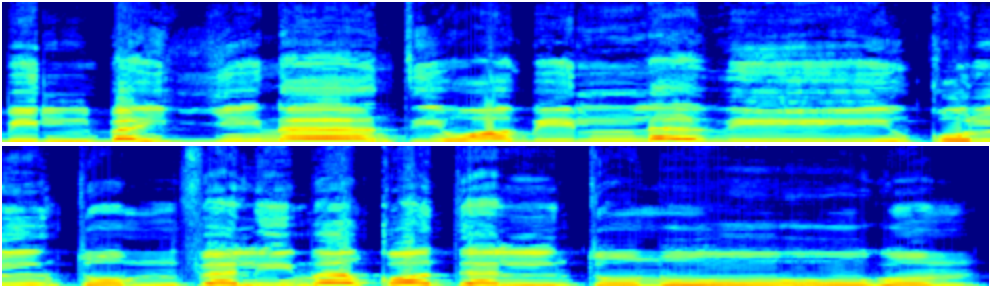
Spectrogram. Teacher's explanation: یہاں پہ جو الفاظ حروف آ رہے ہیں اس میں سے قاف ہے اسے ذرا موٹا رکھیے گا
